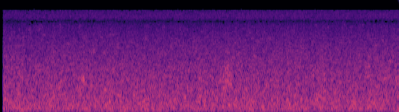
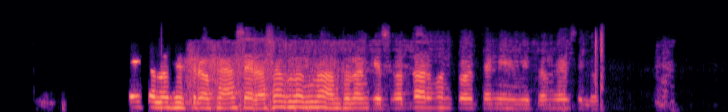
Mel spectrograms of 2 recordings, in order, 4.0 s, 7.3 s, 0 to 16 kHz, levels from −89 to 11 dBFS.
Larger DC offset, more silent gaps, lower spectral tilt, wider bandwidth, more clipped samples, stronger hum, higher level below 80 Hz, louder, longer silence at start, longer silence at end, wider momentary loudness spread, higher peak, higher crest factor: neither; neither; second, -4.5 dB/octave vs -7.5 dB/octave; first, 11.5 kHz vs 6.8 kHz; neither; neither; about the same, -50 dBFS vs -54 dBFS; second, -34 LUFS vs -16 LUFS; second, 0.05 s vs 1.3 s; second, 0 s vs 0.6 s; second, 1 LU vs 11 LU; second, -20 dBFS vs 0 dBFS; about the same, 14 dB vs 18 dB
